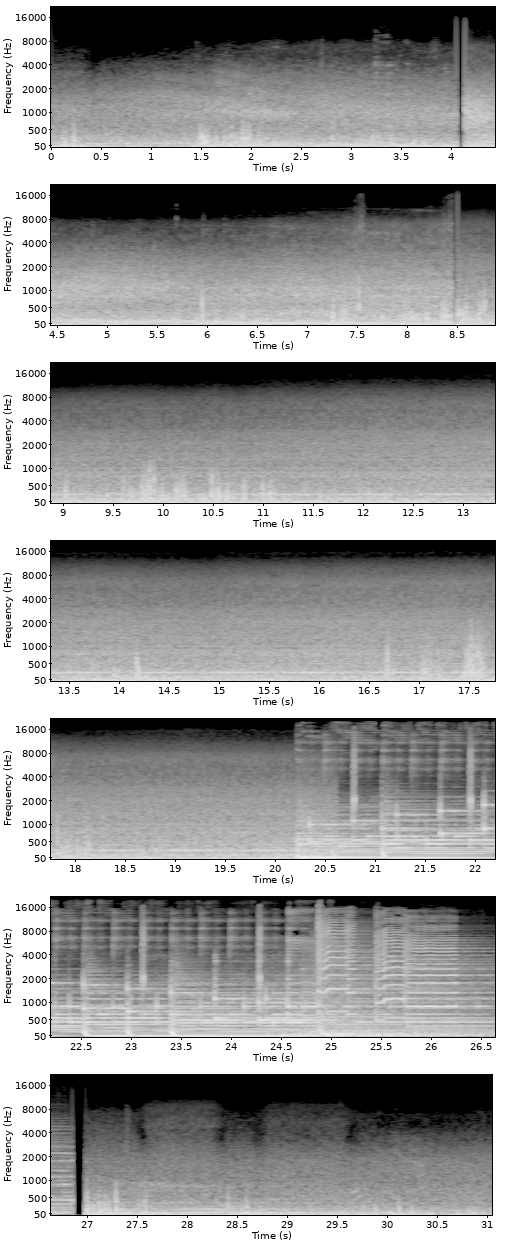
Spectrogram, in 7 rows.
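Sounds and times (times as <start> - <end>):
wind on microphone: 0.0 - 4.6, 5.6 - 12.4
vehicle road noise: 0.0 - 31.0.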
